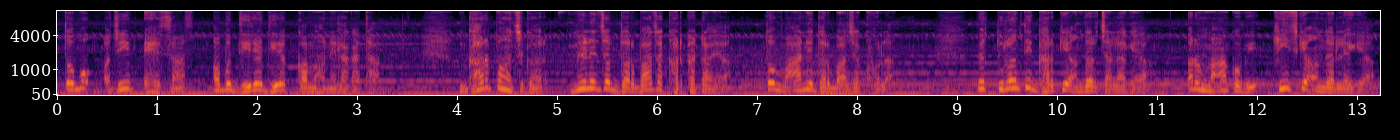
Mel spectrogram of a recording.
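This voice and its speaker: Higher-pitched man telling a horror story. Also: a little mellow. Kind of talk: dramatic scripted first-person horror storytelling.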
